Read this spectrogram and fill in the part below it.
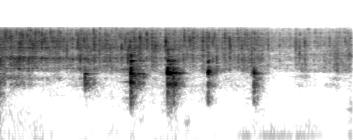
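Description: Onions, tomatoes and chopped green chillies being stirred in a hot pan, with a steady soft sizzle and several scraping strokes of a spoon at irregular intervals, close and moderately quiet.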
